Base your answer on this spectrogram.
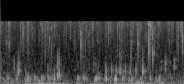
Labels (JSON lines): {"label": "biophony", "recorder": "SoundTrap 500"}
